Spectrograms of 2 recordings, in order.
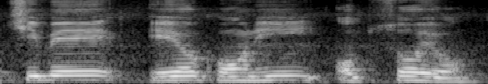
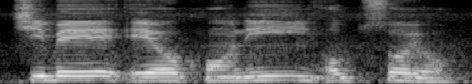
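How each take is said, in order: No difference in how they are said.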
